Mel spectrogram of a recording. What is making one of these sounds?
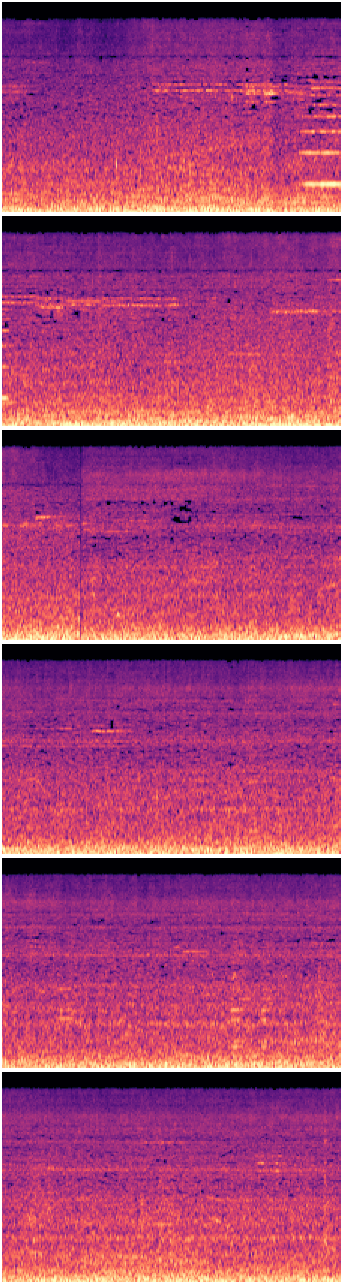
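Hot oil sizzles and bubbles steadily in a large pan.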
